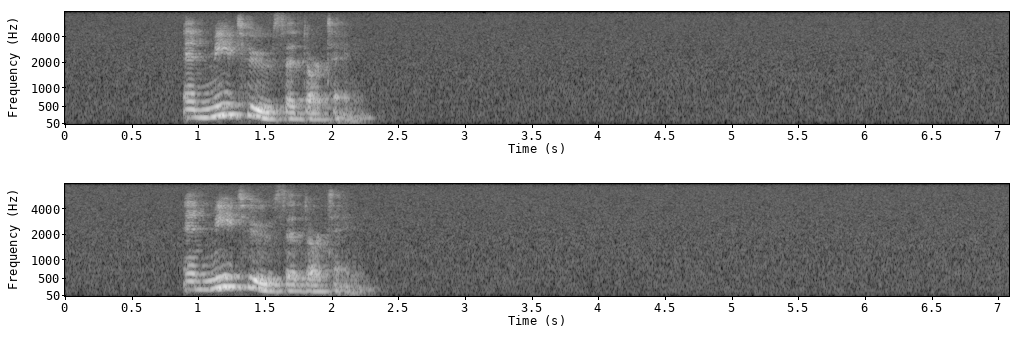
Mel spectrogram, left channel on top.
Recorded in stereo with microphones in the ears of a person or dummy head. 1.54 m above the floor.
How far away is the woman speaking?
About 5 m.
